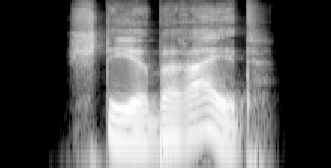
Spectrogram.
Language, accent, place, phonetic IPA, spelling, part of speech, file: German, Germany, Berlin, [ˌʃteːə bəˈʁaɪ̯t], stehe bereit, verb, De-stehe bereit.ogg
- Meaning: inflection of bereitstehen: 1. first-person singular present 2. first/third-person singular subjunctive I 3. singular imperative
